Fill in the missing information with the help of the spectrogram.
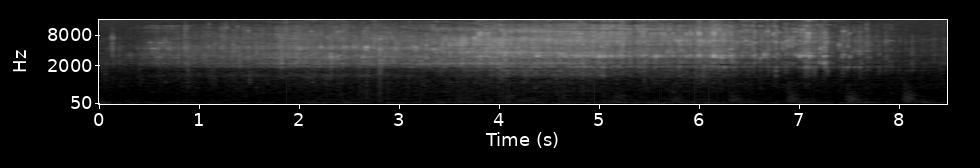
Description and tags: Rainstick Slow
Native Wooden Rain Stick Hit
Homemade Recording
Part of an original native Colombian percussion sampler.
Recorded with a Shure SM57 > Yamaha MG127cx > Mbox > Ableton Live
Rain, sample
